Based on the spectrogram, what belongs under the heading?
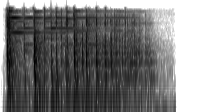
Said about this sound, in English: From behind her, she pulled a large round metal object. It was heavy and she panted as she pulled it into the centre of the room. "The humans call this a bell. When you move it, it makes a noise." She rolled the bell over and it tinkled.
